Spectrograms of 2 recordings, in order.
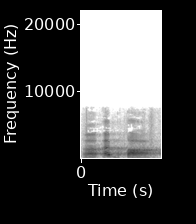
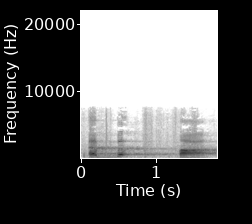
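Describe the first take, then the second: First: Said in the usual way. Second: أبقى stretched very long; very slow drawn-out word. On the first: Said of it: "لكن في الأمر ترجع همزة التعدية". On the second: Shown as a demonstration. Teacher repeating the example, drawing out أبقى. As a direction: hold every sound of أبقى.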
